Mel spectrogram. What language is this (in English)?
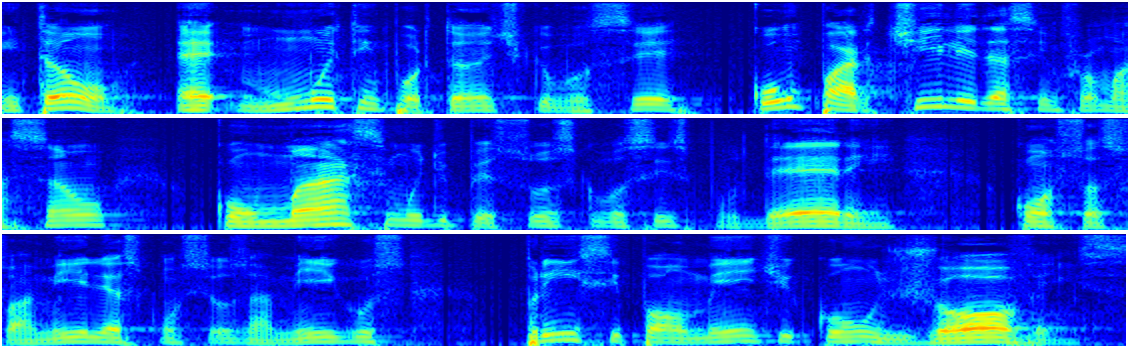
Portuguese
